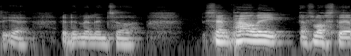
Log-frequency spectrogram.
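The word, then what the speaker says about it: Millerntor: That is how you pronounce it, yeah, at the Millantor.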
